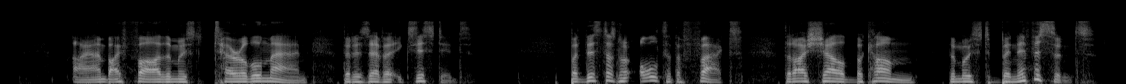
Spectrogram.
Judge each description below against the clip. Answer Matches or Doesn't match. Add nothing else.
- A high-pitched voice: Doesn't match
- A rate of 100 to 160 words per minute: Matches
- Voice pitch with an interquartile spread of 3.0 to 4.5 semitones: Matches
